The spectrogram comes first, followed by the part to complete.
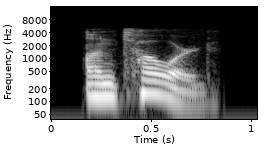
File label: "untoward", English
